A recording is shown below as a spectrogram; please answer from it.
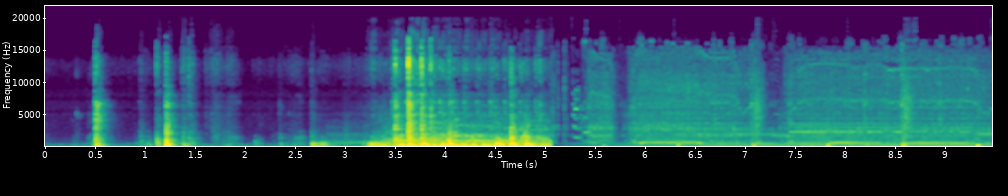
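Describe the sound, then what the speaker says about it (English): Sewing machine running a zigzag stitch along the edge of a denim apron made from jeans, a faint steady mechanical hum in the latter half, preceded by scattered handling clicks and a brief rustling burst. "I'm going to do a single zigzag stitch along the perimeter of the whole thing just to keep it from fraying too much"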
